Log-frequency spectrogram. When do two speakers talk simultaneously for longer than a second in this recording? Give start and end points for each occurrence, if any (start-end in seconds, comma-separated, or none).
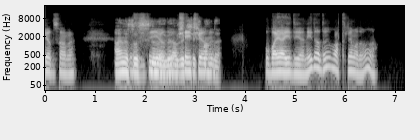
1.7-3.5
